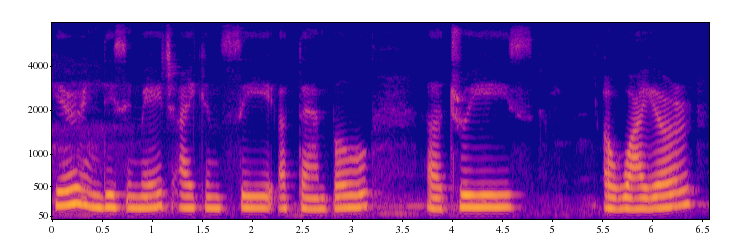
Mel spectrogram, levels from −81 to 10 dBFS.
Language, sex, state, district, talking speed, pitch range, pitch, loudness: English, female, Nagaland, Kohima, 120 wpm, 170-190 Hz, 180 Hz, -16 LUFS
